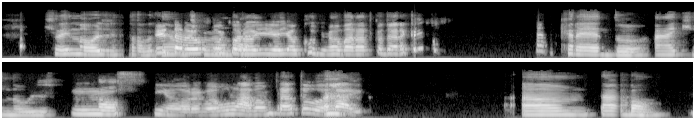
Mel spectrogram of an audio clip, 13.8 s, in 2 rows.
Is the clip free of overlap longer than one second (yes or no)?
no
